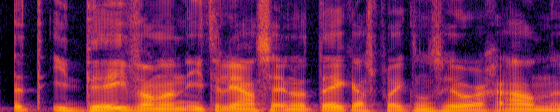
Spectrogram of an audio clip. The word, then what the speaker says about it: NOTK: Maar er waren al meerdere enoteca's bij de KVK geregistreerd. En toen bij het beetje sparren over het ontwerp van het logo ontstond het idee van NOTK. Op zijn Nederlands spreek je uit als Enoteca.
